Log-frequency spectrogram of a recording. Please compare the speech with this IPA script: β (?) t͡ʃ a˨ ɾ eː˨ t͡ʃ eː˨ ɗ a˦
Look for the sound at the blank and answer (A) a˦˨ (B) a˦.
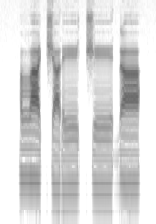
A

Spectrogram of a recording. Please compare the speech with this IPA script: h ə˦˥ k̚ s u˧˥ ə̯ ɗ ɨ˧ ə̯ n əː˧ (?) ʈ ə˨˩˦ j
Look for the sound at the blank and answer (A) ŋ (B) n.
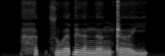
A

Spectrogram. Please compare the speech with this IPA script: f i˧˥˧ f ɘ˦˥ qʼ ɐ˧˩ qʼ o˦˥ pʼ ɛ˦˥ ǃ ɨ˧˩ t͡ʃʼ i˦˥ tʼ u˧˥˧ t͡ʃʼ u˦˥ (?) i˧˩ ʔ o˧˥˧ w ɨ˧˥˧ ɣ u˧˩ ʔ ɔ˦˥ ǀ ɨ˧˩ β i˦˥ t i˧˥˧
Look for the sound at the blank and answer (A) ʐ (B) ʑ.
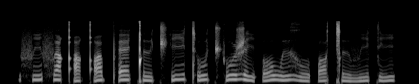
A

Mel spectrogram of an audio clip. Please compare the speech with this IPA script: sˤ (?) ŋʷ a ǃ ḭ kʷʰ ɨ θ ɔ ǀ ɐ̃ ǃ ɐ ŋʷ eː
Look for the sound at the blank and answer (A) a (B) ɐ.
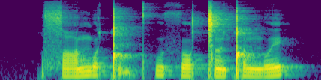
A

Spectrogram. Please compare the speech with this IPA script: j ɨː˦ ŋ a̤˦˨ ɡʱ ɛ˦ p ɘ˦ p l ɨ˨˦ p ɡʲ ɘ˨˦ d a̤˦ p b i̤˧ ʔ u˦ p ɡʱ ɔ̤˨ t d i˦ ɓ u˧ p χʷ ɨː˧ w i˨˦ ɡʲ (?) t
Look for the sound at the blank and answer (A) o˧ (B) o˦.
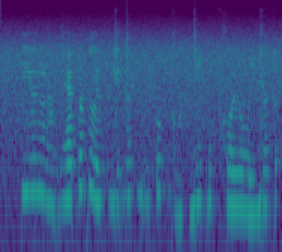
B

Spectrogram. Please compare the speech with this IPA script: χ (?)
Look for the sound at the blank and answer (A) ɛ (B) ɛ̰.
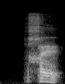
A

